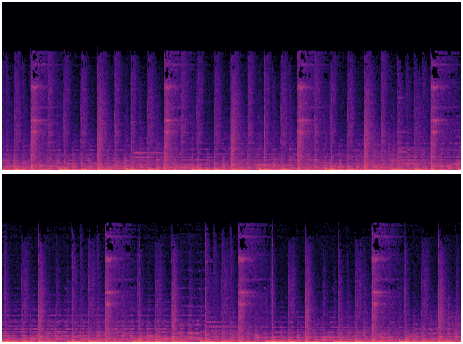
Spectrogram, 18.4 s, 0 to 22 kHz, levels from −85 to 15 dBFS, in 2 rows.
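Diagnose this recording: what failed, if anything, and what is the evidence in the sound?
A hard, raspy buzz cuts in from 4.43 to 5.23 s, about 18 dB below the programme, with a fundamental near 217 Hz and a dense stack of harmonics that has nothing to do with the underlying sound. It holds steady for its whole length. This is GSM phone buzz entering at the analogue wiring stage: a nearby 2G handset on a call transmits bursts 217 times a second, and the audio circuitry rectifies each radio pulse into an audible click train.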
